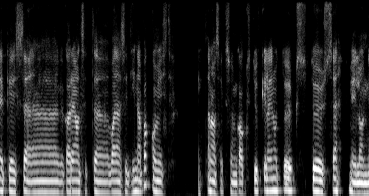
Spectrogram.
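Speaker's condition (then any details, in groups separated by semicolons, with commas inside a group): No condition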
